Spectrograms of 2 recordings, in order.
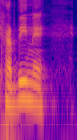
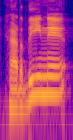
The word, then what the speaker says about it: Jardine: Es el brasileño André Jardine o Jardine, me parece más bien por eh, su acento, por la pronunciación correcta en portugués.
